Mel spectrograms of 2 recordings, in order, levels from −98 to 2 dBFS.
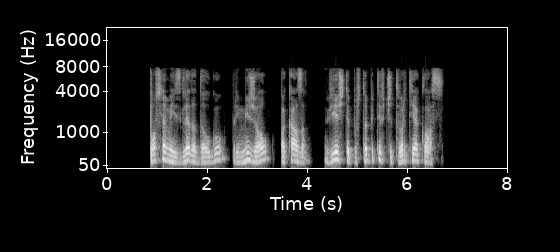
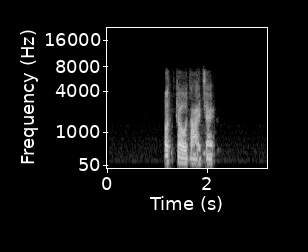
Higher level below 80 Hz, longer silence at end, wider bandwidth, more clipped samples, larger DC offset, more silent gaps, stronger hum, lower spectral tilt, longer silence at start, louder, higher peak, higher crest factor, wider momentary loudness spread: about the same, -58 dBFS vs -62 dBFS; first, 1.35 s vs 1.1 s; about the same, 8 kHz vs 7.6 kHz; neither; neither; first, 2.45-2.50 s, 3.34-3.46 s, 4.11-4.33 s vs none; neither; first, -6.5 dB/octave vs -4.5 dB/octave; second, 0.85 s vs 1.15 s; first, -16 LUFS vs -20 LUFS; about the same, 0 dBFS vs -2 dBFS; about the same, 18 dB vs 22 dB; first, 10 LU vs 5 LU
